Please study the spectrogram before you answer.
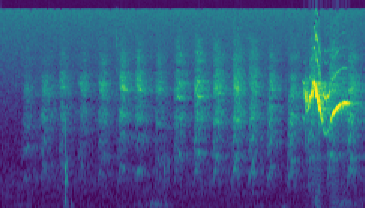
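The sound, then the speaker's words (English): An excited Cooper's hawk calling, probably near its nest: a rapid series of faint, harsh repeated notes over a low background rumble. “Cooper's Hawk, very excited, must be near a nest.”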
